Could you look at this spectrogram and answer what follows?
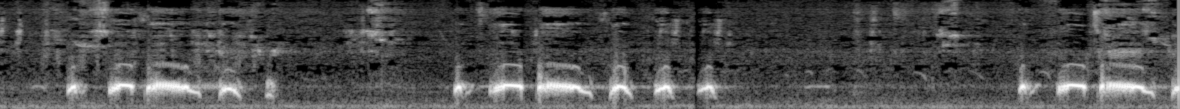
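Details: Caged spotted dove used as a trap lure, giving the thúc and gù cooing style: bursts of four to six quick, rounded coos with a longer note among them, separated by silent pauses of about two seconds.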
